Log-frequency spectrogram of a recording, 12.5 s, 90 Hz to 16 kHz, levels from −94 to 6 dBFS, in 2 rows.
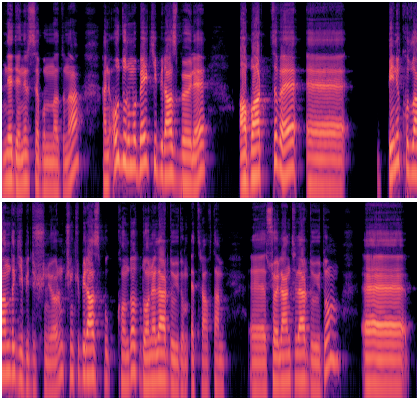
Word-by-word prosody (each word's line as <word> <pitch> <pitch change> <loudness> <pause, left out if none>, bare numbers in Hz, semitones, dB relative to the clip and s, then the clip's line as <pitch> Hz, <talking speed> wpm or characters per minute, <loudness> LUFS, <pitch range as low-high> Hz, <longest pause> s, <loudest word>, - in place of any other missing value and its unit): ne 145 +2 +1
denirse 130 -1 -2
bunun 115 0 -5
adına, 115 - -3 0.3
hani, 135 0 -3
o 255 - +1
durumu 210 -2 +1
belki 220 -2 +2
biraz, 165 -4 +3
böyle, 135 +8 +2 0.4
abarttı 170 +9 +4
ve, 185 +5 +4
eee, 125 -1 0 0.6
beni 215 +7 +3
kullandı 175 -2 +1
gibi 145 -6 -8
düşünüyorum. 120 +5 -8
Çünkü 165 -1 -11
biraz 165 0 +2
bu 140 -1 -16
konuda 150 +3 -5
doneler 140 +2 +2
duydum 115 -3 -7
etraftan, 120 0 -9 0.3
eee, 115 0 -3
söylentiler 140 +3 0
duydum. 215 - -6 0.3
Eee, 125 -1 +3
140 Hz, 135 wpm, -22 LUFS, 125-175 Hz, 0.6 s, abarttı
